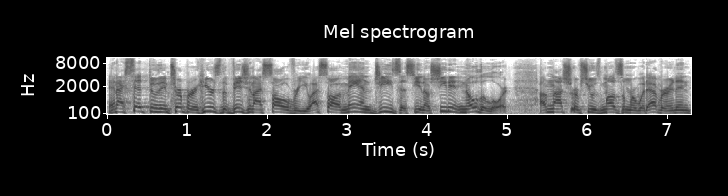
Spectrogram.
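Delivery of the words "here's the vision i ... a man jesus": ordinary talk, nothing marked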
